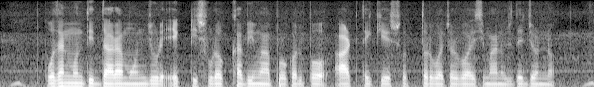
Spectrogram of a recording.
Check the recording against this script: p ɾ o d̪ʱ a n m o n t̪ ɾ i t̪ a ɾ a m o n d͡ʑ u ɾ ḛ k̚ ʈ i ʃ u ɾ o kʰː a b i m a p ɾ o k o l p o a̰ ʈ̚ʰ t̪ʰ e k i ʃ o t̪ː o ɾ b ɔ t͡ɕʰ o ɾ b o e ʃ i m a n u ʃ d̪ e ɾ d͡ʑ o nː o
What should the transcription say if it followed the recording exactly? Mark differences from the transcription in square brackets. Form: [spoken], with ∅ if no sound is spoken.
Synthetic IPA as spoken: p ɾ o d̪ʱ a n m o n t̪ ɾ i [d̪] a ɾ a m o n d͡ʑ u ɾ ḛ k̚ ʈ i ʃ u ɾ o kʰː a b i m a p ɾ o k o l p o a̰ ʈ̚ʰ t̪ʰ e k [e] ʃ o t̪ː o ɾ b ɔ t͡ɕʰ o ɾ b [ɔ] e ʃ i m a n u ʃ d̪ e ɾ d͡ʑ o nː o

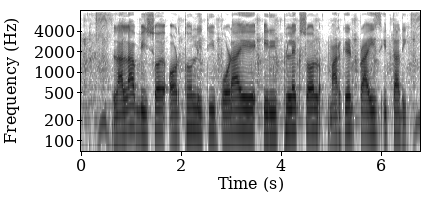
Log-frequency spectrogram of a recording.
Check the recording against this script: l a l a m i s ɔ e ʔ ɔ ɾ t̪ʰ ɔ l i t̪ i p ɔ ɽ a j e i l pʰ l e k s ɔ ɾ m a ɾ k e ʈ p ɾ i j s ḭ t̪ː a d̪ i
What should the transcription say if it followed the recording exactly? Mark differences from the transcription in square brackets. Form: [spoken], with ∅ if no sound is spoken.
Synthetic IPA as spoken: l a l a [b] i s ɔ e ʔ ɔ ɾ t̪ʰ ɔ l i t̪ i p ɔ ɽ a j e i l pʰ l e k s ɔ [l] m a ɾ k e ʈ p ɾ [a] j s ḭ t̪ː a d̪ i

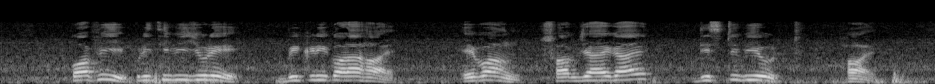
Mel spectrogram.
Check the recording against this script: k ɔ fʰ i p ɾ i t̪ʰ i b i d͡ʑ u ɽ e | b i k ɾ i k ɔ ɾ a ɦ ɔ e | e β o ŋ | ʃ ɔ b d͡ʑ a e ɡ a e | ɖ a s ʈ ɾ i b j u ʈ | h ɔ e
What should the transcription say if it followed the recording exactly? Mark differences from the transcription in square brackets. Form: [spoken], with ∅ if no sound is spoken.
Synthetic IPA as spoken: k ɔ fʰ i p ɾ i t̪ʰ i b i d͡ʑ u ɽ e | b i k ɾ i k ɔ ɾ a ɦ ɔ e | e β o ŋ | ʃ ɔ b d͡ʑ a e ɡ a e | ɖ [i] s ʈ ɾ i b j u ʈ | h ɔ e

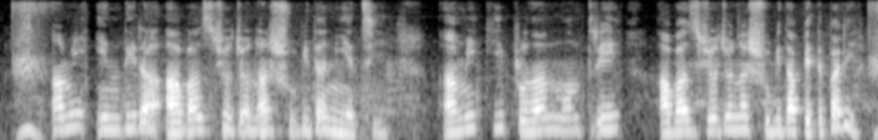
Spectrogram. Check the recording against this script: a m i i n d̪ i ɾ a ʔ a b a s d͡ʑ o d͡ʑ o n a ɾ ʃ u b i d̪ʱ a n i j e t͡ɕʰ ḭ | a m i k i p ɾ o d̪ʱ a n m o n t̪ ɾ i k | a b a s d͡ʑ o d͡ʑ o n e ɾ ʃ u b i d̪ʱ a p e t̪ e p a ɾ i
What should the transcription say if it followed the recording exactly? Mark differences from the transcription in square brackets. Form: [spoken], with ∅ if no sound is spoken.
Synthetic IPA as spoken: a m i i n d̪ i ɾ a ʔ a b a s d͡ʑ o d͡ʑ o n a ɾ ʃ u b i d̪ʱ a n i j e t͡ɕʰ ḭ | a m i k i p ɾ o d̪ʱ a n m o n t̪ ɾ i [∅] | a b a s d͡ʑ o d͡ʑ o n [a] ɾ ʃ u b i d̪ʱ a p e t̪ e p a ɾ i

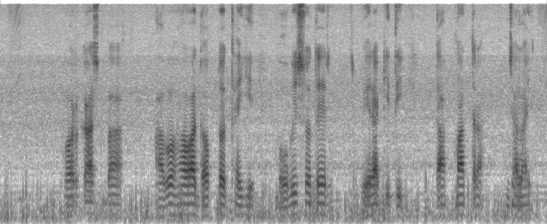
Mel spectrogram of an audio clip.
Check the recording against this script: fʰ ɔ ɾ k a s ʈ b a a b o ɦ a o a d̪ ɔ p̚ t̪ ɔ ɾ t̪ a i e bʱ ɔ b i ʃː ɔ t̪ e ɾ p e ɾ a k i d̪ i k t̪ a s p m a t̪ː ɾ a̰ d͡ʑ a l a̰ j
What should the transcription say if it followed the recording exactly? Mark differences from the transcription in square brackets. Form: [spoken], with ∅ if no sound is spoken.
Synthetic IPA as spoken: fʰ ɔ ɾ k a s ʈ b a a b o ɦ a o a d̪ ɔ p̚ t̪ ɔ ɾ [t̪ʰ] a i e bʱ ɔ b i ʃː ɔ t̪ e ɾ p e ɾ a k i [t̪] i k t̪ a [∅] p m a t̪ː ɾ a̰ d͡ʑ a l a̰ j

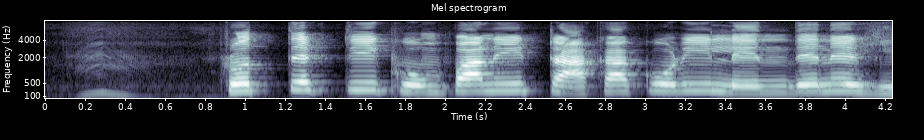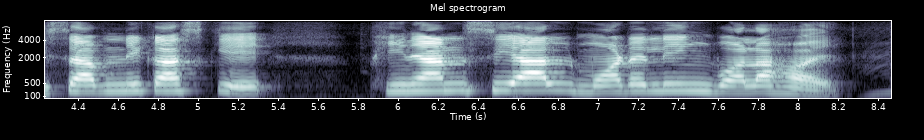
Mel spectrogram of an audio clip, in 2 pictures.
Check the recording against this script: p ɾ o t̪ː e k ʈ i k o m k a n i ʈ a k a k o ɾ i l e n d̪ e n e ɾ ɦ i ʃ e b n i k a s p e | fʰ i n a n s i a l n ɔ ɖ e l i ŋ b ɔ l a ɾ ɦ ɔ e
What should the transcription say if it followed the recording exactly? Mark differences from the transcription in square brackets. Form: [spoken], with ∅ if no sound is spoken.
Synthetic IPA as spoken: p ɾ o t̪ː e k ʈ i k o m [p] a n i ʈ a k a k o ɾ i l e n d̪ e n e ɾ ɦ i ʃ [a] b n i k a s [k] e | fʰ i n a n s i a l [m] ɔ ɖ e l i ŋ b ɔ l a [∅] ɦ ɔ e

